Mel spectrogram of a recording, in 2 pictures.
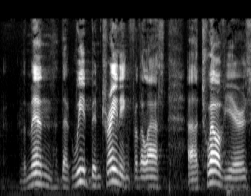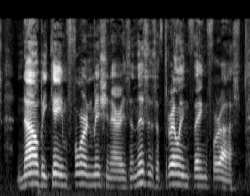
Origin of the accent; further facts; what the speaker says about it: Seattle, Washington, United States; born there; now in San Diego, United States; but I was born in Seattle, see, so that's my second favorite team. And the Padres, since I live there now, that's my first favorite.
